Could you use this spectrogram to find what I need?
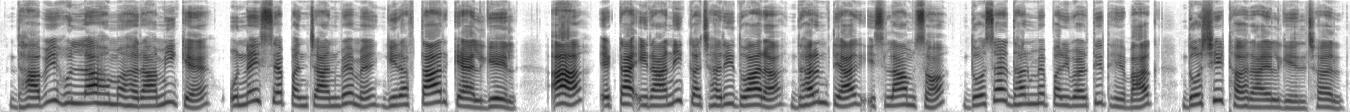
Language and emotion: Maithili, neutral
